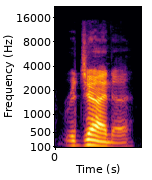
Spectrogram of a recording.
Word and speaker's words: Regina: And then there was Regina, the city that rhymes with fun.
